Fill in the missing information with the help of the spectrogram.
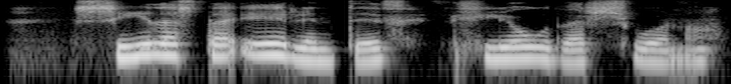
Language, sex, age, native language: Icelandic, female, 10, Icelandic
